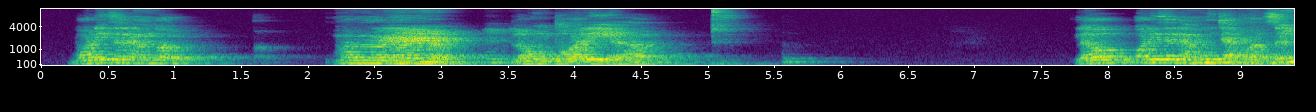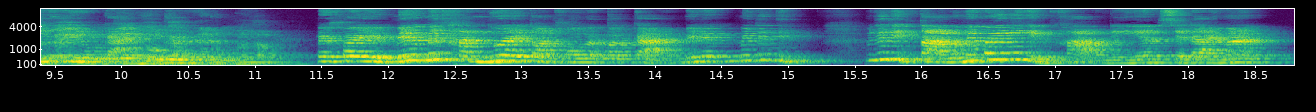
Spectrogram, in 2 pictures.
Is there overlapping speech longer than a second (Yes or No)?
Yes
